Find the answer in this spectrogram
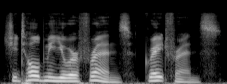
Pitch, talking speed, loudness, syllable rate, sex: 150 Hz, 185 wpm, -15 LUFS, 4.4 syllables/s, male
